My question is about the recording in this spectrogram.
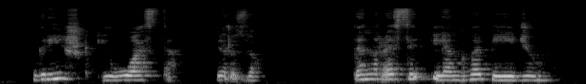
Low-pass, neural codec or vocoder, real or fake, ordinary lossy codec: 14.4 kHz; none; real; AAC, 64 kbps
